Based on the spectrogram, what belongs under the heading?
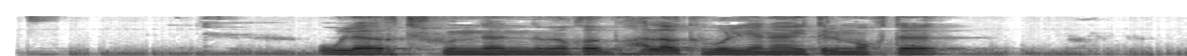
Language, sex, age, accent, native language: Uzbek, male, 18-24, Toshkent shahri, Uzbek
